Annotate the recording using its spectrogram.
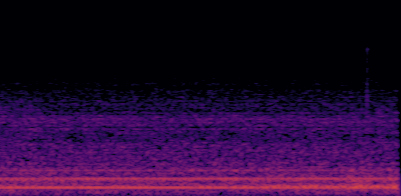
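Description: Steady room tone: a low electrical-sounding hum with a soft hiss, with a couple of faint clicks near the end.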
